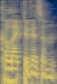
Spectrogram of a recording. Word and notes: collectivism: American English

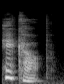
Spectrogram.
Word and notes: hiccup: British English

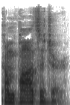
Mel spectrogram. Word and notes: compositor: American English

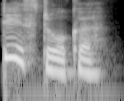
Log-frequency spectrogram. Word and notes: deerstalker: British English

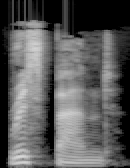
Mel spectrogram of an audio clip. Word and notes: wristband: British English

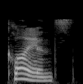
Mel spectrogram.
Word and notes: clients: British English

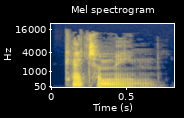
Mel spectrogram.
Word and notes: ketamine: British English

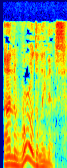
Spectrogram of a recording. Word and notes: unworldliness: British English

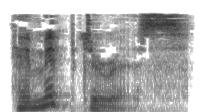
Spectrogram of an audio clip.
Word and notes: hemipterous: British English

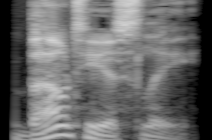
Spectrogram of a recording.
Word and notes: bounteously: British English

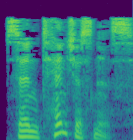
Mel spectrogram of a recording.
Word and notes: sententiousness: British English

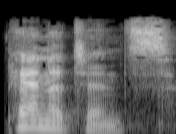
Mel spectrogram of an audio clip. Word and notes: penitence: British English

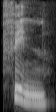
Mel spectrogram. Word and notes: finn: British English

